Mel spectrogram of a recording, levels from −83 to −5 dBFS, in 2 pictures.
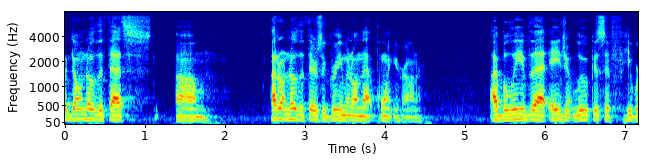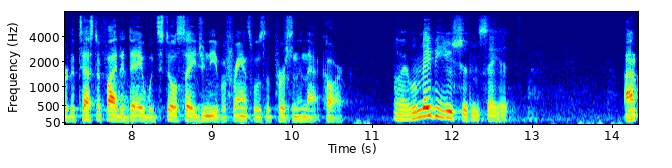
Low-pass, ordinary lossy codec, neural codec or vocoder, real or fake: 7.2 kHz; AAC, 48 kbps; vocoder, 44.1 kHz, 128 mel bands every 512 samples, BigVGAN v2; fake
